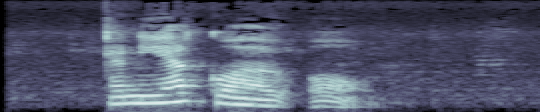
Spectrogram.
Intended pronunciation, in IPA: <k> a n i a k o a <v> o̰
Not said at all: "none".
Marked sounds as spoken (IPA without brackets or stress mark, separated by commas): k, w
